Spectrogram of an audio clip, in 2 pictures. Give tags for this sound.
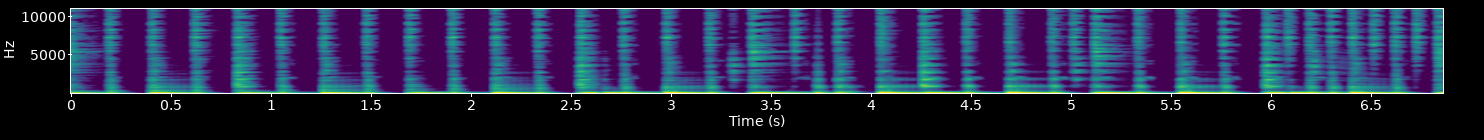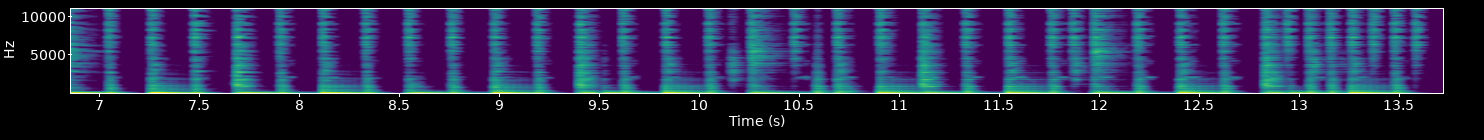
140; Beat; Bpm; Loop

